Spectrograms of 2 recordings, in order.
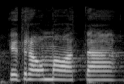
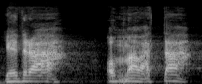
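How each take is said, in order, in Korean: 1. 목소리가 부드럽고 맑습니다. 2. 목소리가 거칠고 걸걸합니다. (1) "걸걸했던 목소리를 다시금 바꿔서" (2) "걸걸한 그 늑대의 목소리"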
